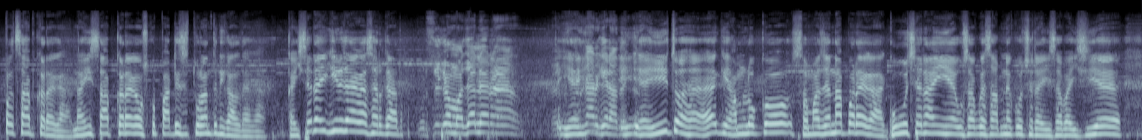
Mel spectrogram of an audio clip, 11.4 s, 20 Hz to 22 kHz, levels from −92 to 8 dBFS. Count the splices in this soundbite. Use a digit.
2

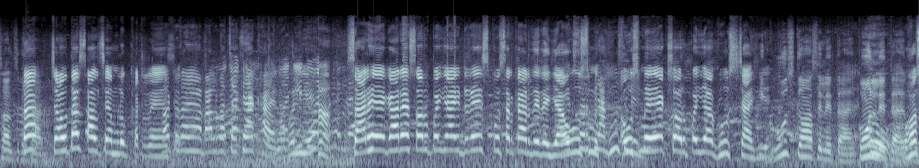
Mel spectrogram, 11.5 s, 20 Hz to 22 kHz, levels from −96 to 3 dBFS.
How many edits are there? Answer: 1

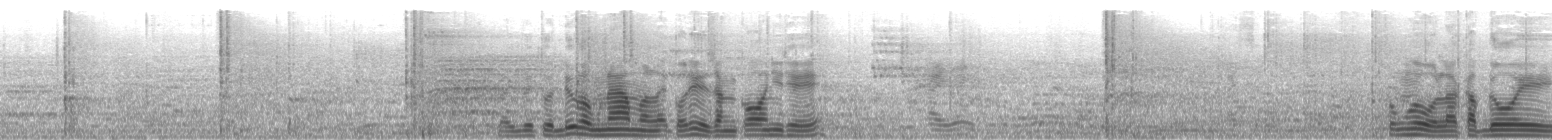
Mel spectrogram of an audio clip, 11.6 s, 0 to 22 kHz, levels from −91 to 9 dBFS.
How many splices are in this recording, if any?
0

